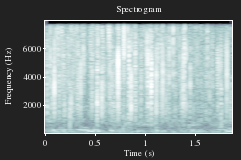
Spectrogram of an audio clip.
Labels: {"label": "biophony, cascading saw", "recorder": "SoundTrap 600 or HydroMoth"}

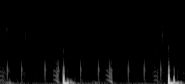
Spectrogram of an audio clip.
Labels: {"label": "biophony, knock croak", "recorder": "SoundTrap 300"}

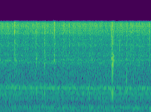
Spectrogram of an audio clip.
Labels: {"label": "anthrophony, boat engine", "recorder": "HydroMoth"}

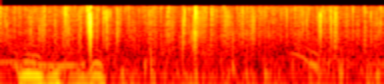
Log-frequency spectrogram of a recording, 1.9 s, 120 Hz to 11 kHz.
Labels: {"label": "biophony, cascading saw", "recorder": "SoundTrap 600 or HydroMoth"}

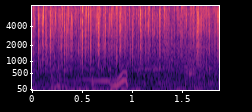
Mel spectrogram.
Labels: {"label": "biophony, cascading saw", "recorder": "SoundTrap 600 or HydroMoth"}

